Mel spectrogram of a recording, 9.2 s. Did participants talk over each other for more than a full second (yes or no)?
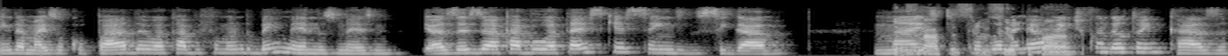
yes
